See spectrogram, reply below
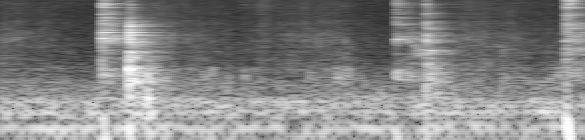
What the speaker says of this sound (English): And I'm going to give it a quick stir.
